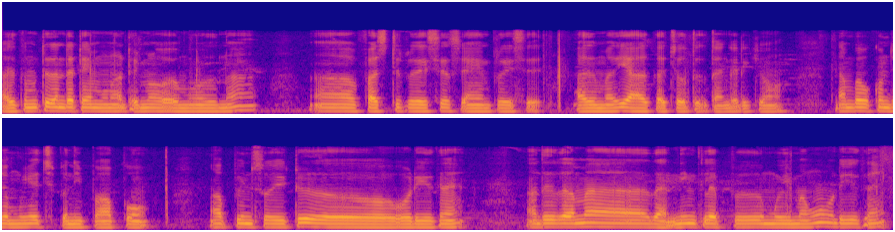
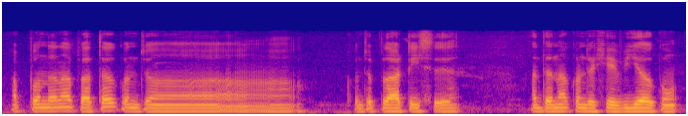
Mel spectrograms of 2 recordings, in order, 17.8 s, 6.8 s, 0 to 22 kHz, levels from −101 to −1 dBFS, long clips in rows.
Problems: none marked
